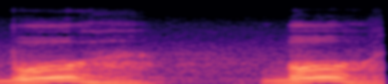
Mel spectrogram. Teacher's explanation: huruf ha di pangkal halqum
